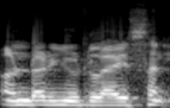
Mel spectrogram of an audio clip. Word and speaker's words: under-utilization: At sixth position, the word under-utilization is accented on the sixth syllable, syllable sixth.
